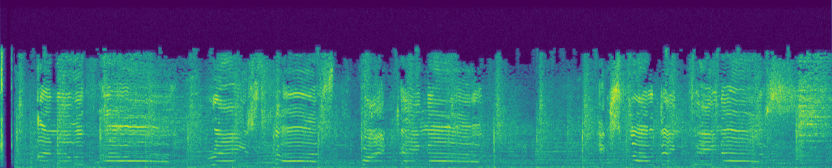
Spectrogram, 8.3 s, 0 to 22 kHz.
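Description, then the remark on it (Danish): A loud, raw live punk performance from a 1984 concert at the Ungdomshuset youth house, Jagtvej 69, Copenhagen, Denmark: distorted guitars and pounding drums form a dense, unbroken wall of sound while a female singer yells and shouts over the top throughout. “Hun er i front for punkbandet …, og det lyder sådan her.”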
